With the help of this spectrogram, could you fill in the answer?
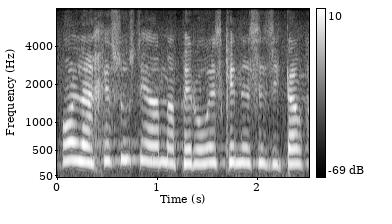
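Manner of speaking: high-pitched, meek evangelist caricature. Acted. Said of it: "Y viene un cristianito". (vocecita aguda de cristianito)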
